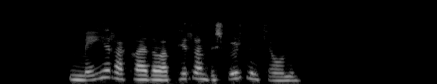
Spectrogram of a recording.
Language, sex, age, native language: Icelandic, female, 18-19, Icelandic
